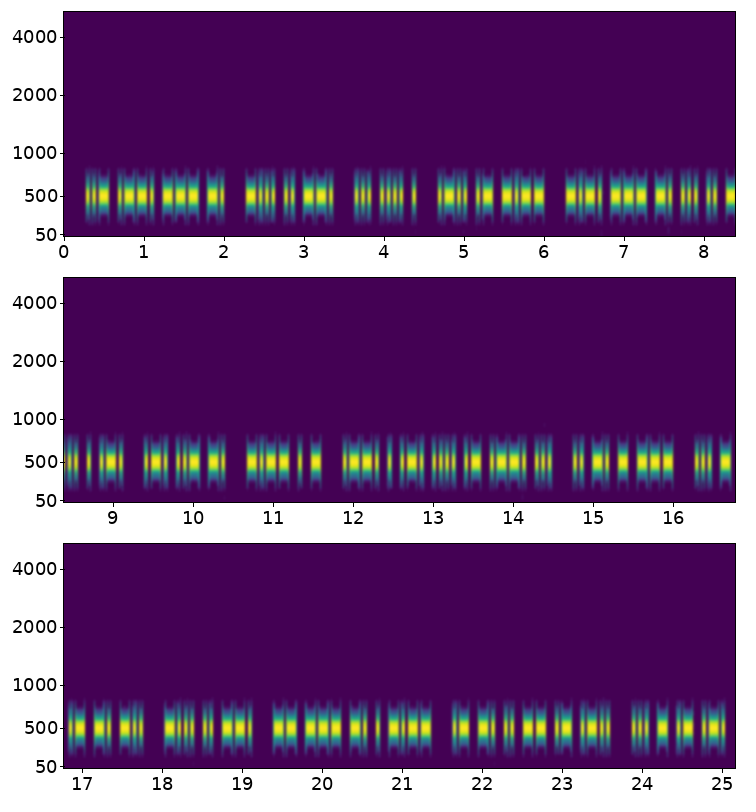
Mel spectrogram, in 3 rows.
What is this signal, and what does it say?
Morse code, heard as a keyed tone, about 30 wpm, 500 Hz. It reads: UPON BIG SHE LAY CONSIDER RUN YET PERHAPS INTO STAND BIG MONEY ANIMAL STAR
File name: 632 Words 30WPM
